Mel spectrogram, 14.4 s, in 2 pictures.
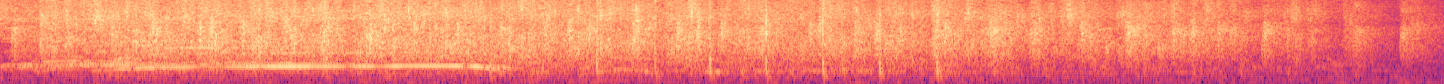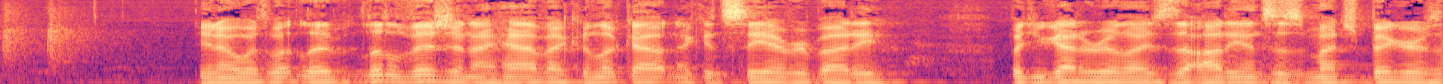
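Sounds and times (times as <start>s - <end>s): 
audience applause at a live weekend event: 0.0s - 7.7s
speech: 8.2s - 14.4s.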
